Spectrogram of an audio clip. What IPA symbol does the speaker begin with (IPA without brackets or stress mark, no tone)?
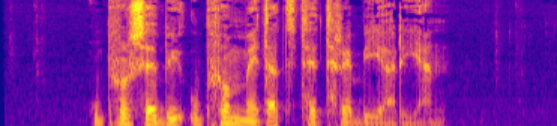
u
